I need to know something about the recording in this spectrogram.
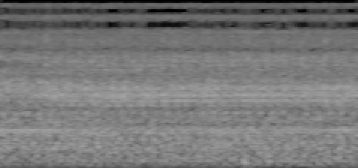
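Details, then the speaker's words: Engine idling smoothly with an even, steady rumble after being warmed up for about an hour in cold winter weather; the no-start was traced to a fuel temperature sensor code, possibly frozen. "well guys as you can hear it is running now been working on it for the last hour getting it warmed up and trying to check the system and everything"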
